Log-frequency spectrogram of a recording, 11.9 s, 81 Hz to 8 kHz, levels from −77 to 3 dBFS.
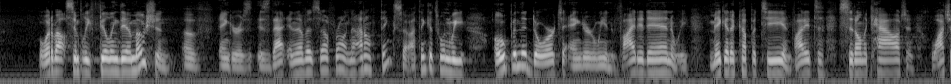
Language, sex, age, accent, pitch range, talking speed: English, male, 40-59, American, 105-140 Hz, 265 wpm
